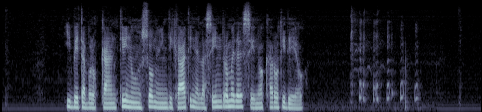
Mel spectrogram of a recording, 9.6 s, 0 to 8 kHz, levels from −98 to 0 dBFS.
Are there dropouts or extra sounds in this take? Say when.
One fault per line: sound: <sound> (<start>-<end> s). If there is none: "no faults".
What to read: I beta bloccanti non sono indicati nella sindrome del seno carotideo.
sound: laugh (7.0-8.5 s)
